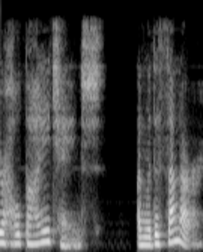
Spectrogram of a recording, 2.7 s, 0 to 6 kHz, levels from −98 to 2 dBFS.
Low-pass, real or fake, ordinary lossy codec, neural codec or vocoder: 5.4 kHz; fake; AAC, 48 kbps; codec, 16 kHz, 0.5 kbps, FunCodec, trained on LibriTTS, 25 frames a second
